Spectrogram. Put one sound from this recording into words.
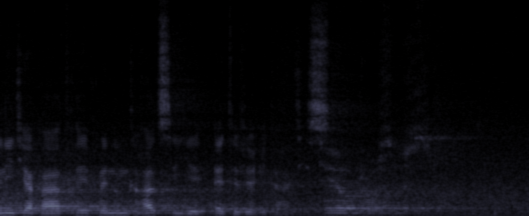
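A man chants in a large echoing hall.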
